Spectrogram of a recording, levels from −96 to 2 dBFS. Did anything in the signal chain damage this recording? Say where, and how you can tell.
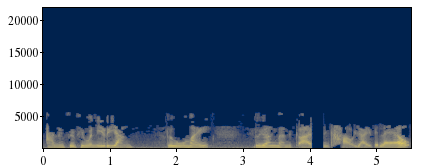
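Yes, at the codec stage the whole clip has heavy MP3 compression. Nothing gets through above 5.5 kHz, and the speech sounds watery and swirly as weak frequency lines flicker between frames. That amount of damage likely points to a very low bitrate, somewhere around 18 kbps.

Then at 4.03 s the input gear changes. There's a 188 ms gap, and after it the band tops out at 3.8 kHz, so the speech goes duller and boxier. The level shifts by a few dB and a faint new noise floor comes in. That's likely the input switched to a poorer device, say a headset on its call profile, and it stays that way to the end.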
